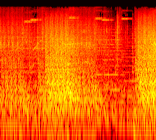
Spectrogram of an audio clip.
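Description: Enemy guns in the video game Perfect Dark fire dense rapid bursts of gunfire at close range, a continuous rattling barrage with brief pauses over about three seconds.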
